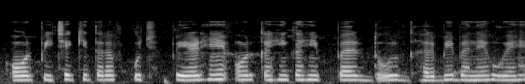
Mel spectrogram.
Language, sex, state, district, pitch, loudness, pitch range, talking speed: Hindi, female, Chandigarh, Chandigarh, 210 Hz, -16 LUFS, 200-215 Hz, 195 wpm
